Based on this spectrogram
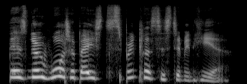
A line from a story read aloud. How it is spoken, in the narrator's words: she said frantically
